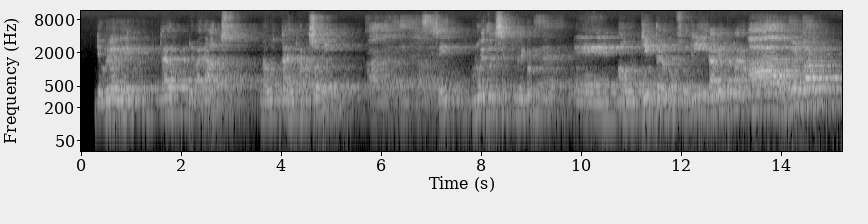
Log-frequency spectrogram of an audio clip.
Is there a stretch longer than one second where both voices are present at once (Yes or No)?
No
